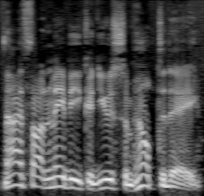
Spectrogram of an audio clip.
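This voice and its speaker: A man playing an easygoing, friendly fellow eager to help, casual and lively, in an audiobook. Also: a little high, fairly quick, voice pushed up.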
